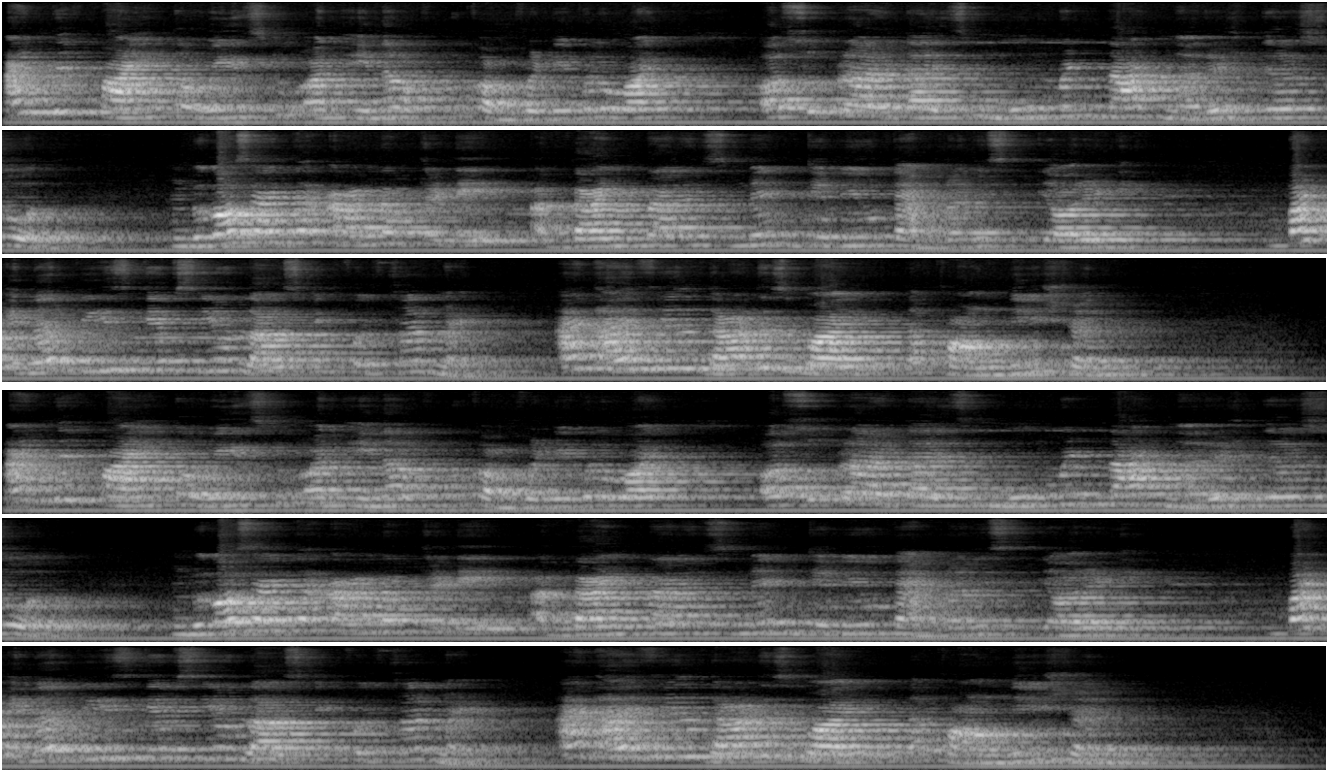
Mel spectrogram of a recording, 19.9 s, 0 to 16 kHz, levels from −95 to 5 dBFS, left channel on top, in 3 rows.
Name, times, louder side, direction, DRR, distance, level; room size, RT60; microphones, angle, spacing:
voice 1, 0.0-3.4 3.8-6.9 7.5-12.3 13.0-15.6 16.0-18.9, left 2 dB, 40° left, -5 dB, 1.5 m, -23 dB
10.0 x 3.4 x 4.7 m, 1.4 s
head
